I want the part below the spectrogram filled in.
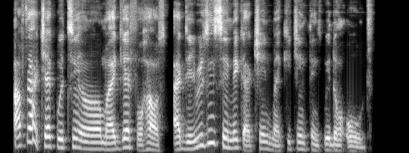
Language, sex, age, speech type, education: Nigerian Pidgin, male, 30-45, spontaneous, tertiary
